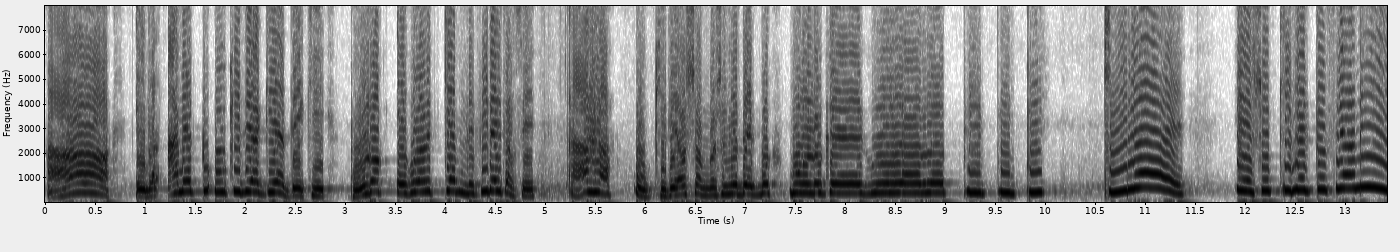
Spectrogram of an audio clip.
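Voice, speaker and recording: At a moderate pace, a put-on character voice squeaks out at an extremely high pitch. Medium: fan dub. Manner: exclamatory, fretful, dialect-heavy.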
